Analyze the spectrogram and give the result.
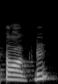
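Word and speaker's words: talked: appropriate यहां पर आपका टक्ड इसको जो है एल साइलेंट आपका हो जाता है तो टॉक भी आप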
